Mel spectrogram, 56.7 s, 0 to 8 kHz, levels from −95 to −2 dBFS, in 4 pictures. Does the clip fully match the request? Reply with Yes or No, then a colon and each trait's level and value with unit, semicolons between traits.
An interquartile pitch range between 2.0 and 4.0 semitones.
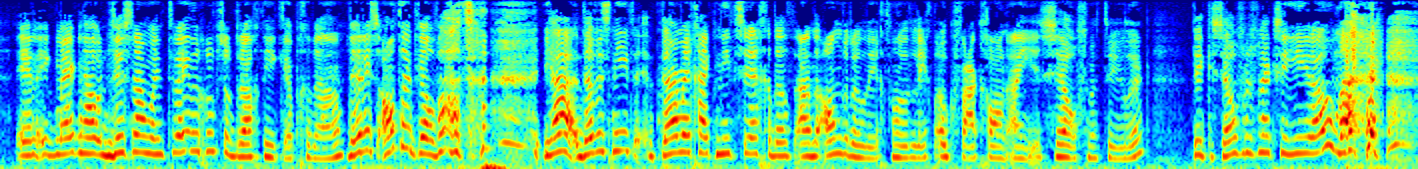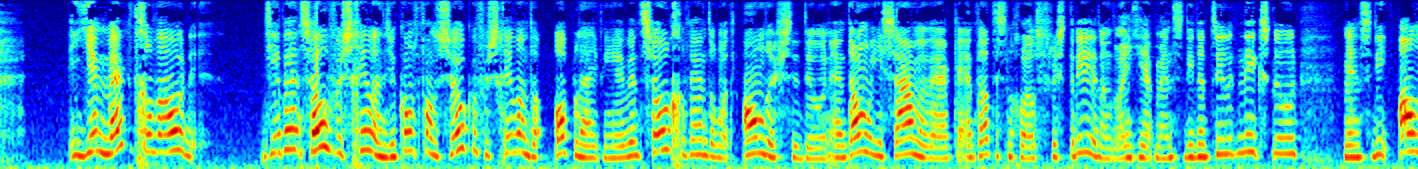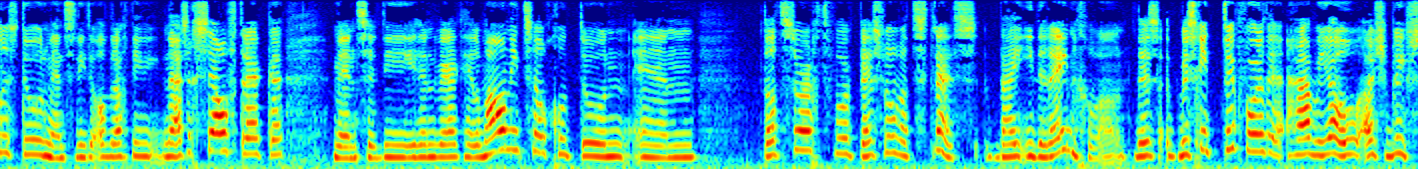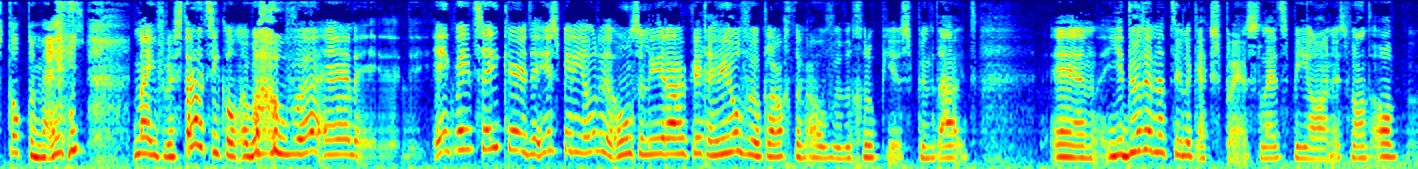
No: average, 4.7 semitones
